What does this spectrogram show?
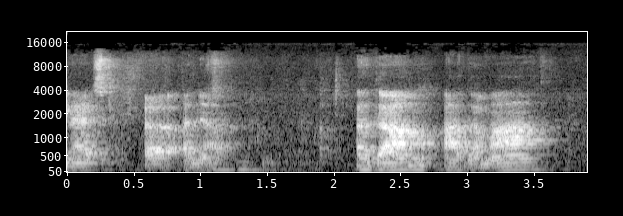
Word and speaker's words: Adam: a stronger sound than Adam. Adam. I don't make a full TH sound like some do. Some say Adam. I'm like, that's an Americanized TH.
